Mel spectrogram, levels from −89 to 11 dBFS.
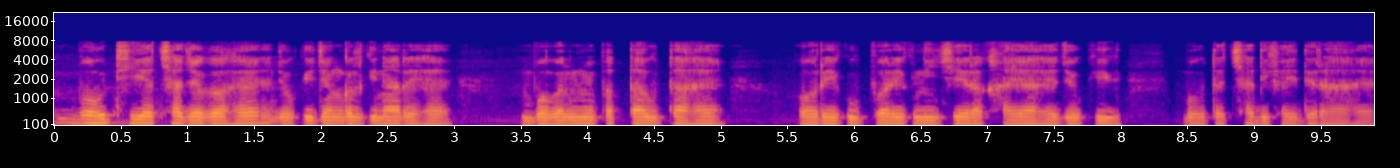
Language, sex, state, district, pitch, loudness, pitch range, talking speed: Chhattisgarhi, male, Chhattisgarh, Balrampur, 115 Hz, -18 LUFS, 115-120 Hz, 180 wpm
